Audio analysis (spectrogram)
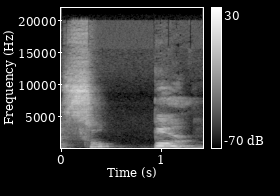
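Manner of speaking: supor with POR held long and loud; slow "supor", punch the final syllable; stress on last syllable. Shown as a demonstration. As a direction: split su-POR, leaning hard on "por". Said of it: "a última sílaba tônica é o por".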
